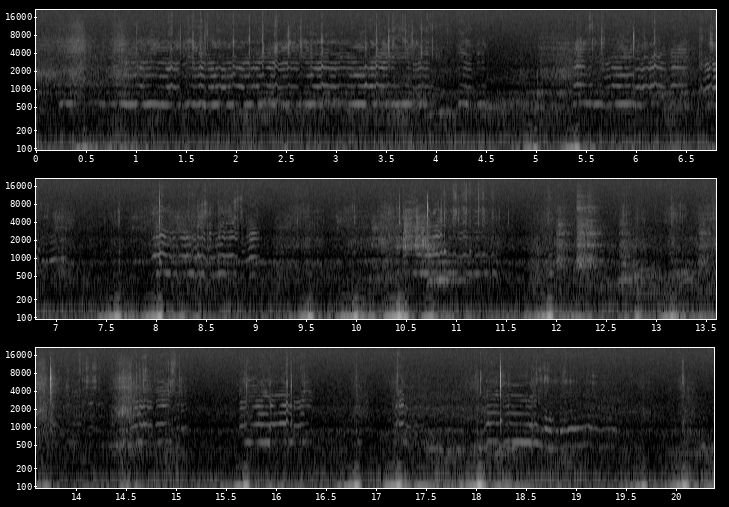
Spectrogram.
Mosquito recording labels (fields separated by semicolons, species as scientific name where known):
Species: Anopheles arabiensis; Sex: female; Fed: unfed; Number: one; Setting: cup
